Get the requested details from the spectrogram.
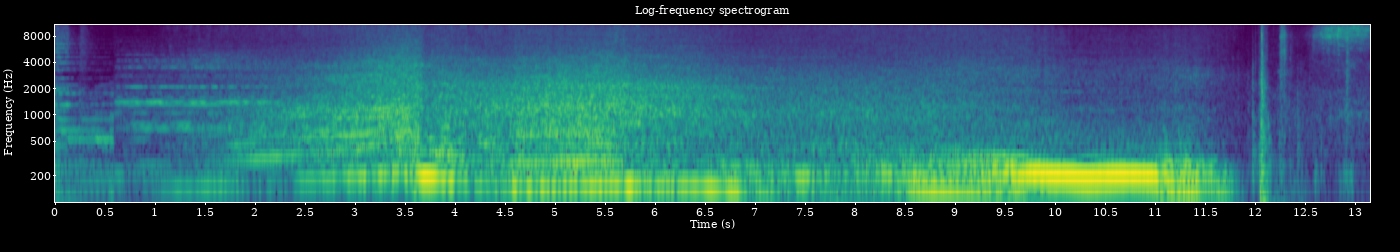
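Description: A sports car engine roars as the car approaches and slows to a stop.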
